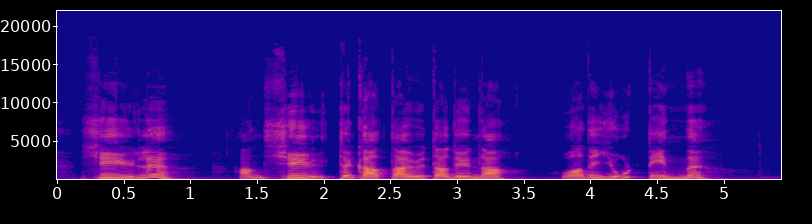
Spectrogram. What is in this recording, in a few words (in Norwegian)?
kjyle, Numedalsmål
